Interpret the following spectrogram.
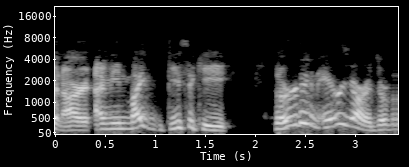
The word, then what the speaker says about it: Gesicki: spelled like this, and it's Gesicki, and I used to call him Gesicki, and he like got real mad at me and corrected me, and so now I pronounce it Gesicki.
